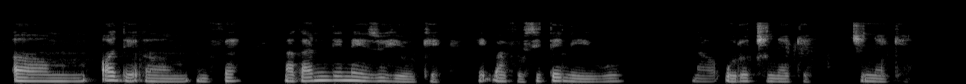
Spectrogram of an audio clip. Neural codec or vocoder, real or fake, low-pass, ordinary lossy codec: none; real; 7.2 kHz; MP3, 64 kbps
